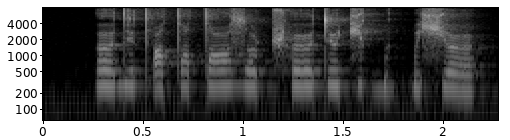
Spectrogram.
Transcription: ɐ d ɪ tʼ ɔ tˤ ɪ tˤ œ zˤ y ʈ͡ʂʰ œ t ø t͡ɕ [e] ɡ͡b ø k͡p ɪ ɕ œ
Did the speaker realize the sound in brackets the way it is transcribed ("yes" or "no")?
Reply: no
